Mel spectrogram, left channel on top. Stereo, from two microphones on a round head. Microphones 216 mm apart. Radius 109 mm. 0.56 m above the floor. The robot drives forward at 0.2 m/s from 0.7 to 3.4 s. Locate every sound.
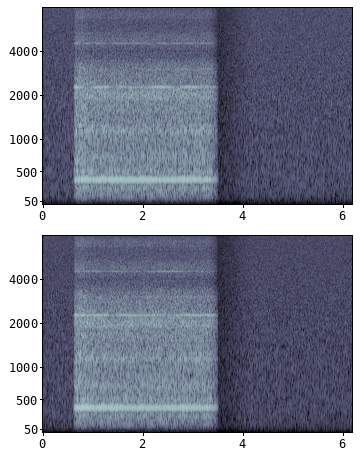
Only background noise.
